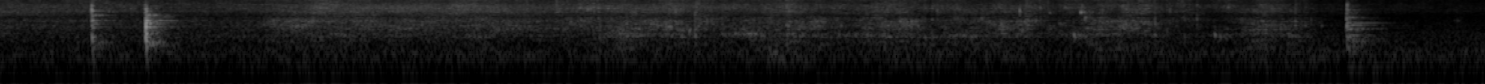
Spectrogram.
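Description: Spices hitting hot oil and ginger-garlic paste in a pan and sizzling with a crackly frying noise. There are two sharp knocks of a utensil against the pan near the start and another near the end.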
